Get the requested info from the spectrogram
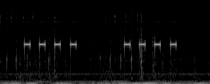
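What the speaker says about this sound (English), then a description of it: "This timer hurts my ears so bad." A game countdown timer gives two bursts of four sharp, evenly spaced high beeps, loud and close, with a short pause between the groups and no talking over them.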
